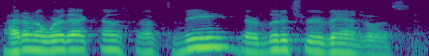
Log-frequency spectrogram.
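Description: A man's voice: on the high side, expressive, fast, mellow. An older man, a pastor, introducing a group and leading prayer in a church sanctuary with a handheld mic, in a jovial, joking way.

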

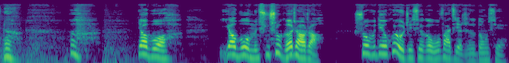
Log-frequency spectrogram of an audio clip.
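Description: A man's voice: sits high, expressive, moderate pace. A man voicing a curious, naive young master in an audio drama who talks eagerly and asks many questions.

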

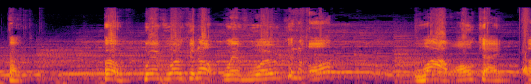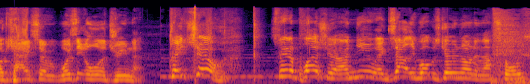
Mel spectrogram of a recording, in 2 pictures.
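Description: A man with a high-pitched voice commentates a horror game playthrough. He is excitable and panicky, and tends to repeat short phrases. Loud game music plays behind him throughout. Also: normal speed. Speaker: gaming video creator. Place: indoor home gaming room.

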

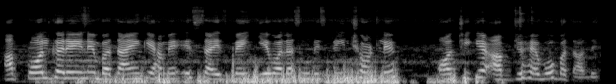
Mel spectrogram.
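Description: A woman's voice: high-pitched, fairly even intonation, moderate pace, very noisy. A woman vlogger from Pakistan touring a clothing shop, praising each dress with enthusiasm and repeating what the seller says. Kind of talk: shop tour vlog, presenting dresses. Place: small clothing shop in a mall.

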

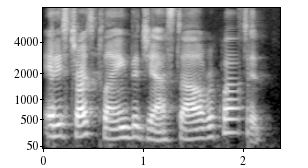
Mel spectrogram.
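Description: Middle-aged female narrator for a script read, lowish and soft-toned. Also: expressive, moderate pace. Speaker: narrator reading stage directions. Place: small plain room at home, on video call.

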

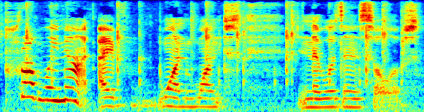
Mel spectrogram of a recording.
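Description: A woman talks slowly through her gameplay, her pitch swinging widely while she mocks her own mistakes. Her bright voice drops into gravelly fry and turns a little raspy at times. A faint hiss of noise runs behind her. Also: expressive. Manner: self-mocking, frustrated, muttering. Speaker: gaming channel host. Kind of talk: casual gameplay commentary.

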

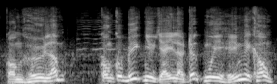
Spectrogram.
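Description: A man voicing a stern, pompous authority figure in an animated cartoon, with an emphatic, lecturing delivery. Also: fairly high pitch, fairly quick. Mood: stern scolding. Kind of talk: cartoon voice acting.

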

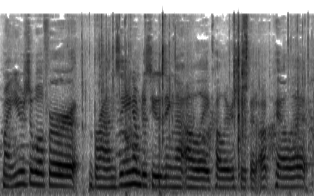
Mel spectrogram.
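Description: Lower-pitched woman chatting through makeup. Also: level tone, moderate pace. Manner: chatty, informal, explaining while busy applying makeup. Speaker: beauty vlogger. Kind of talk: casual makeup tutorial chat. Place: small cabin room by a window. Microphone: phone at arm's length. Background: music.

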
